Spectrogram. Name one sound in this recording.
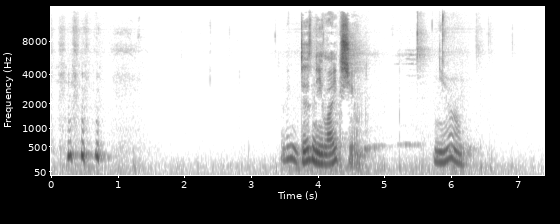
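A kitten meows loudly a few times.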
